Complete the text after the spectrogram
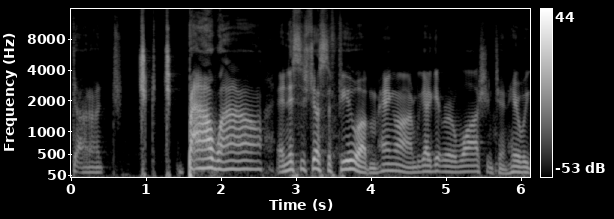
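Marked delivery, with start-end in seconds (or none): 0.0-2.6 beatboxed funk riff with chicka and bow sounds; mouth-made theme riff. Acted. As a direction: vocalize a cheesy porn-funk groove.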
